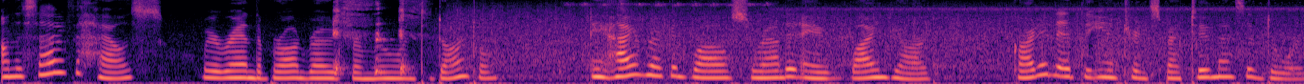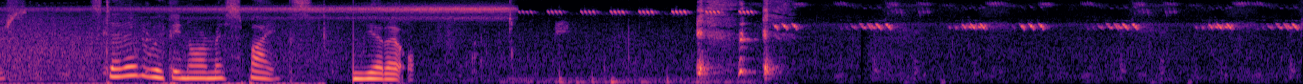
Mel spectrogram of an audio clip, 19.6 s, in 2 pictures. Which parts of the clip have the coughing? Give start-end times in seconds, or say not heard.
2.5-3.2, 10.6-11.3, 15.0-15.8.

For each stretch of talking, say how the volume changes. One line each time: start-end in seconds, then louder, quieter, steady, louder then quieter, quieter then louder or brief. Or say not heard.
0.0-12.9 steady.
